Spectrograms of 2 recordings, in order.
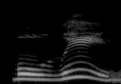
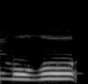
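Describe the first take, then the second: First: The gh sound is lighter, its heaviness reduced. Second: The gh sound is fully heavy and dark. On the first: The speaker calls it right. "karena dia kasro maka ketebalannya berkurang" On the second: The speaker calls it wrong. "Jangan mughu"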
